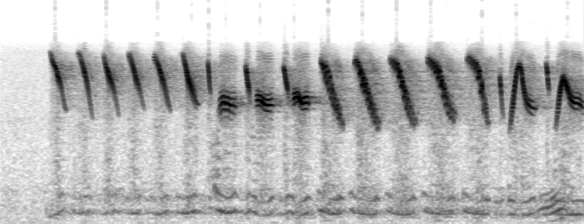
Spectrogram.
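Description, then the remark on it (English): A voice imitates a red-winged blackbird: a rapid run of about fifteen bright, whistled chirps that sweep downward in quick succession, loud, with a faint low vocal hum beneath them. “Red-winged blackbird.”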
